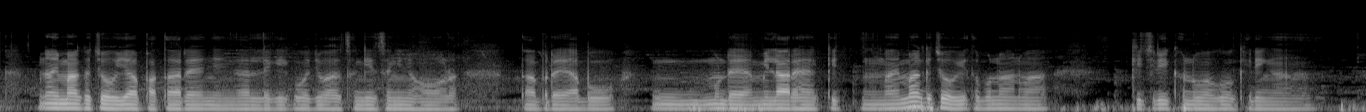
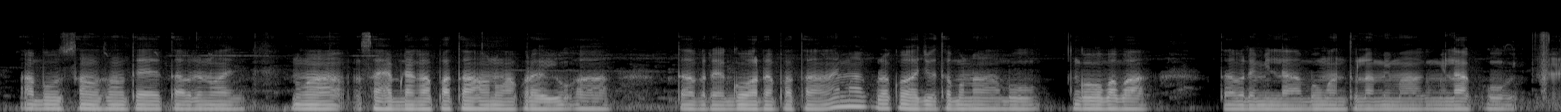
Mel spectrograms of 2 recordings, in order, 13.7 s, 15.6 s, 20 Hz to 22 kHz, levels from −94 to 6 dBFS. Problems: background sounds at intervals, background conversations at intervals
